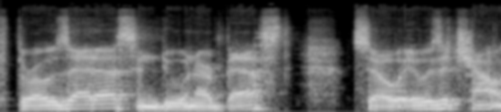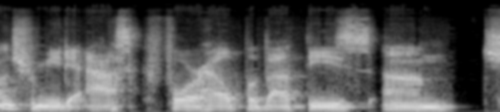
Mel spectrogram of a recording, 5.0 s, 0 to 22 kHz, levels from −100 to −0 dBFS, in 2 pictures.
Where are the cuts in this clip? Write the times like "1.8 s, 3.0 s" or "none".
1.7 s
